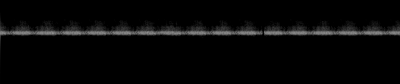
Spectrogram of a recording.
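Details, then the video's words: Night crickets chirping in a summer farm meadow under a full moon: shrill, continuous, with steady rhythmic pulses near four per second and a brief dip midway. "Cricket chirping sounds for sleeping"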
